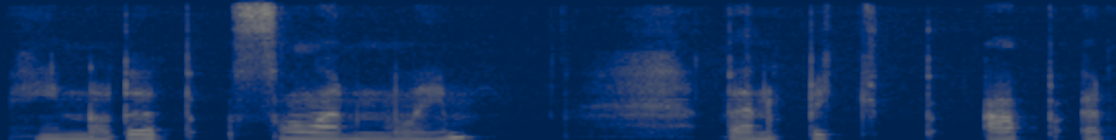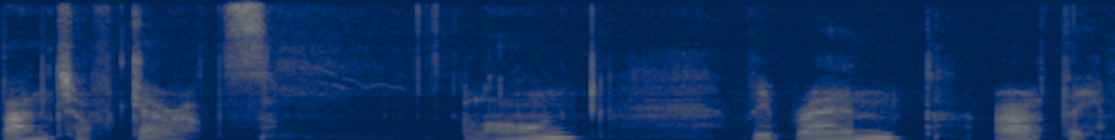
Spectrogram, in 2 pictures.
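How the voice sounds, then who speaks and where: A woman narrating a story as ASMR in a soft, hushed whisper, breaking it into short, deliberate phrases. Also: lowish voice, fairly even intonation, breathy edge.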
